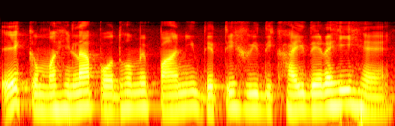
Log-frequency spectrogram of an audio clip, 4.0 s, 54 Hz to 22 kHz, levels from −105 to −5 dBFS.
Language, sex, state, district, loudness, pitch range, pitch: Hindi, male, Arunachal Pradesh, Lower Dibang Valley, -19 LUFS, 120-135 Hz, 130 Hz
